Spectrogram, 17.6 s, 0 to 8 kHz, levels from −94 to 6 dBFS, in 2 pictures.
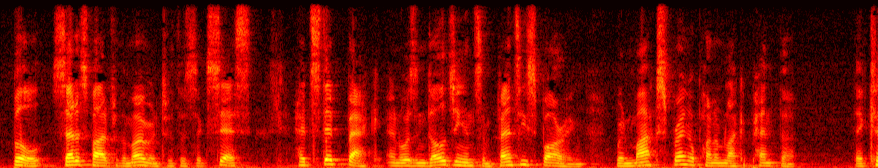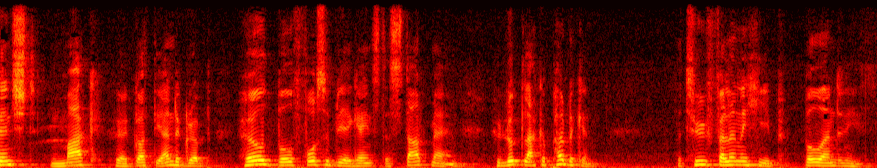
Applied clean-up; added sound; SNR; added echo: none; none; none; none.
